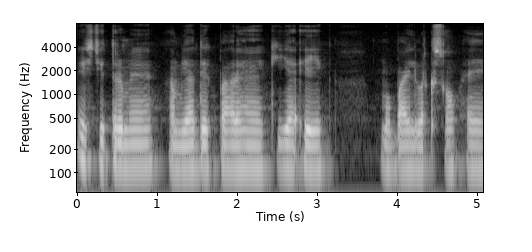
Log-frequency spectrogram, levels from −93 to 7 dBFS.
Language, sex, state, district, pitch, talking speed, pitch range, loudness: Hindi, male, Jharkhand, Deoghar, 115 Hz, 175 wpm, 115-120 Hz, -18 LUFS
